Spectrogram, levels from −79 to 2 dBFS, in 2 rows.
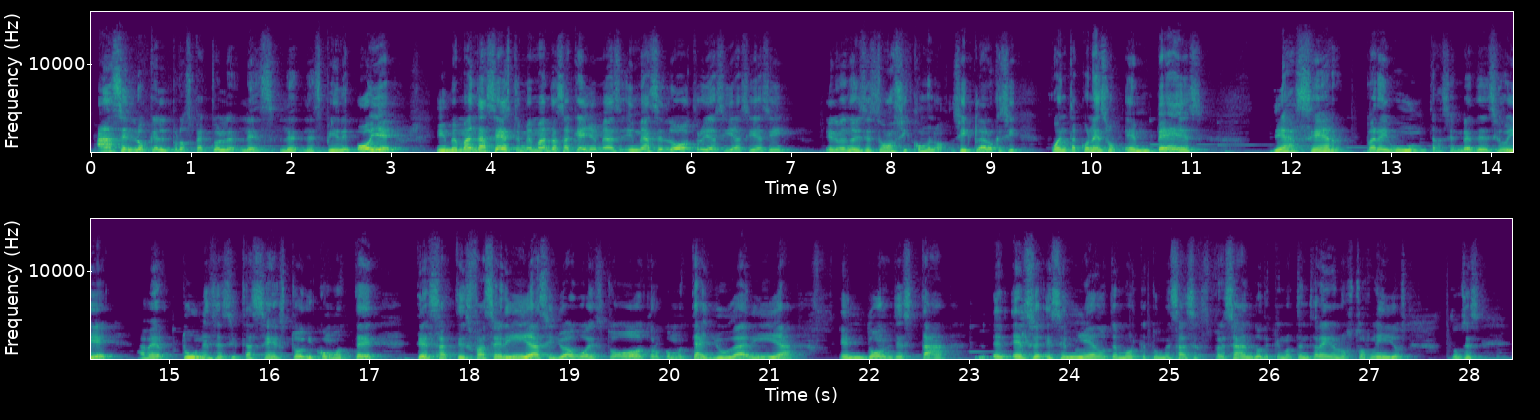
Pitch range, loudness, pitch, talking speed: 115-155 Hz, -21 LUFS, 135 Hz, 205 wpm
